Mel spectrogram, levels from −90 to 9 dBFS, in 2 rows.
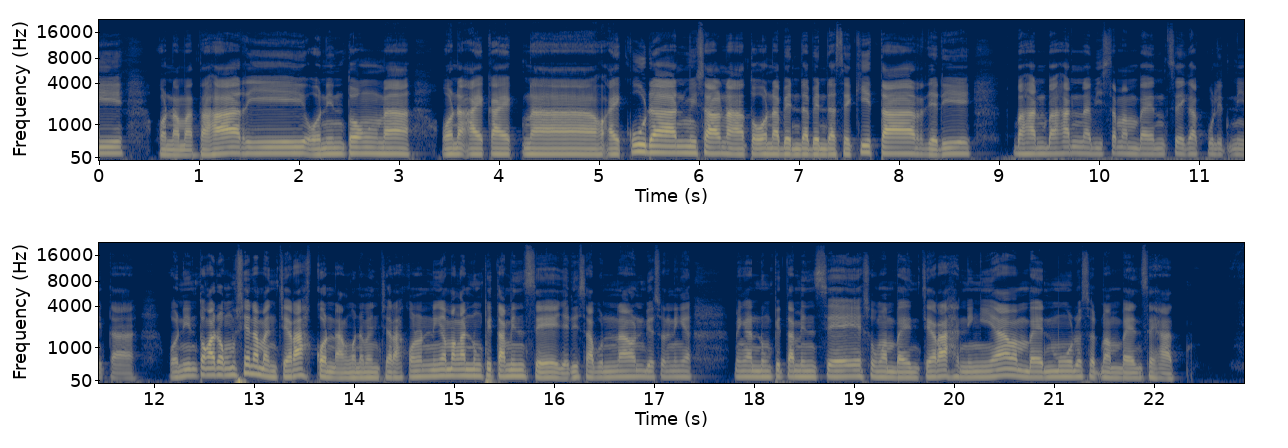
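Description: No technical faults can be heard anywhere in this speech recording; the signal stays intact and stable all the way through.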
